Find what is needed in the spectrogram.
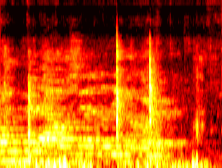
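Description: A man's voice in the background, held on steady notes like humming, with three sharp knocks of a wooden stirring stick against a steel cooking pot as soup is stirred.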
